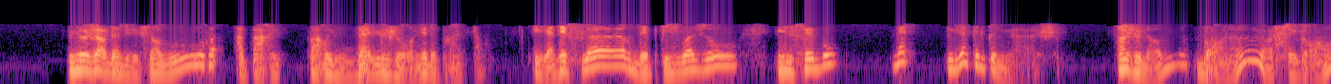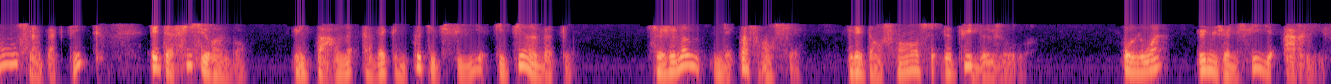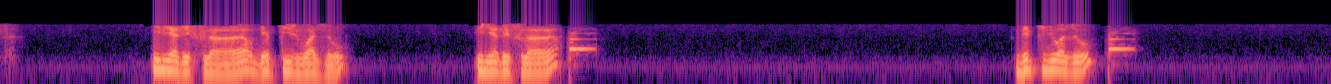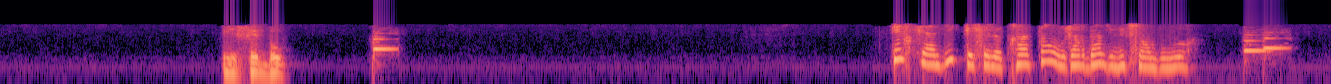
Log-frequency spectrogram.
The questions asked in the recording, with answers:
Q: Qu'est-ce qui indique que c'est le printemps au jardin du Luxembourg?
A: Il y a des fleurs, des petits oiseaux.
